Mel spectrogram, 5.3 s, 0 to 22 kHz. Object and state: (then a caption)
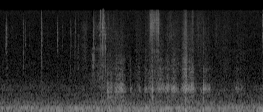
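Vegetable-tanned leather sheet. The metal tip of a wooden-handled awl scratches and scribes a flat, solid sheet of vegetable-tanned leather lying on a cutting mat, with the fingertips of the other hand holding it down. Short, dry scratching strokes with bright, hissy edges and a faint tone near 750 Hz sit over a steady low hum that dominates the quiet clip.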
